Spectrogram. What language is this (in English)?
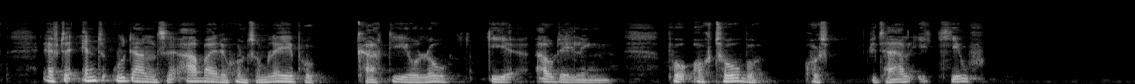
Danish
